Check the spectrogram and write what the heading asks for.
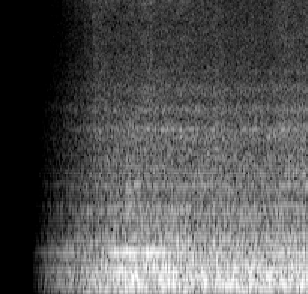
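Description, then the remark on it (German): A Berlin subway train rumbles along steadily, a loud, dense roar of wheels and motor that swells in within the first half second and then holds constant, with no voices. “Nächste Station, Humboldt-Rhein. Achtung, Türen können automatisch öffnen bin in den Berliner Norden, in den Wedding gefahren,”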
